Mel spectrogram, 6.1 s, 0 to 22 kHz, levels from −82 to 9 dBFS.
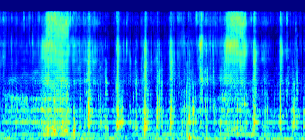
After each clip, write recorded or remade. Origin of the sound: remade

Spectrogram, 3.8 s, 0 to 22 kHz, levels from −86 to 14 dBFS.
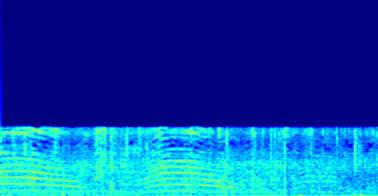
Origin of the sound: remade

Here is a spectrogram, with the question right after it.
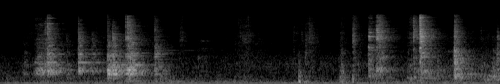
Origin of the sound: recorded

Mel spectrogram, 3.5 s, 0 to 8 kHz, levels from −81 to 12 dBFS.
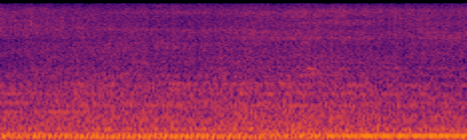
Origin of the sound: remade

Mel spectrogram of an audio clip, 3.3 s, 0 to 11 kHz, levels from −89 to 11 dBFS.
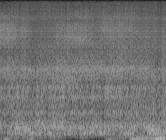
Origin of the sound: remade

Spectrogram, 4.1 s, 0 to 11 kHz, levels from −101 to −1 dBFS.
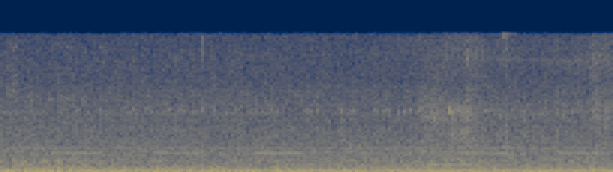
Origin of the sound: recorded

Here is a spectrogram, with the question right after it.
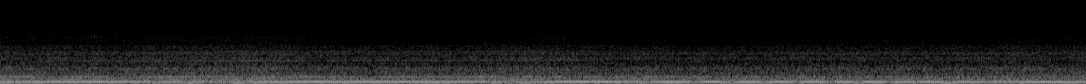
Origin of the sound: recorded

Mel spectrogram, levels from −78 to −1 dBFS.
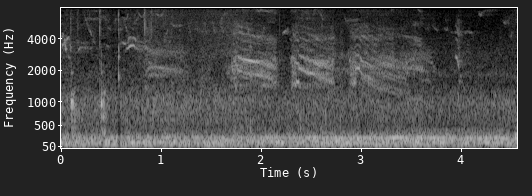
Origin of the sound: remade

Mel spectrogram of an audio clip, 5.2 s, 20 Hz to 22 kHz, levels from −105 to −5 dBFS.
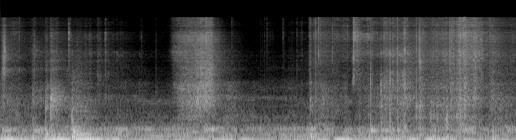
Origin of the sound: remade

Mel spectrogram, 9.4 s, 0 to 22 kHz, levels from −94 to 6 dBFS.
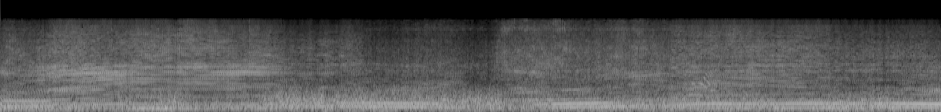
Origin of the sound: recorded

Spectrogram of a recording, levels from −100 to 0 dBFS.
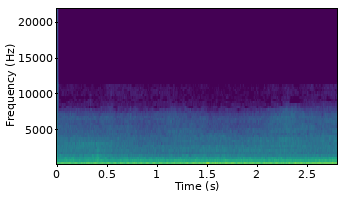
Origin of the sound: recorded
